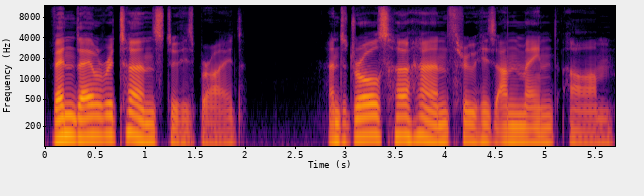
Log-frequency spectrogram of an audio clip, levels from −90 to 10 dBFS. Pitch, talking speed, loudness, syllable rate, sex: 110 Hz, 135 wpm, -20 LUFS, 4.1 syllables/s, male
